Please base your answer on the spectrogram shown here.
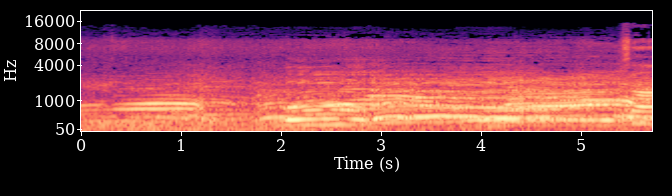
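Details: Collapsed cattle being helped up during a rescue in Indonesia, lowing almost continuously: drawn-out, wavering moos that bend down and rise again, overlapping in a strained, moaning run.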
